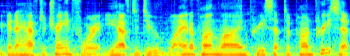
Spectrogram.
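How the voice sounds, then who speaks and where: Music plays behind a man who talks very fast. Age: 30s. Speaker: gaming YouTuber. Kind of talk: casual commentary monologue. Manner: stumbles over words.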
